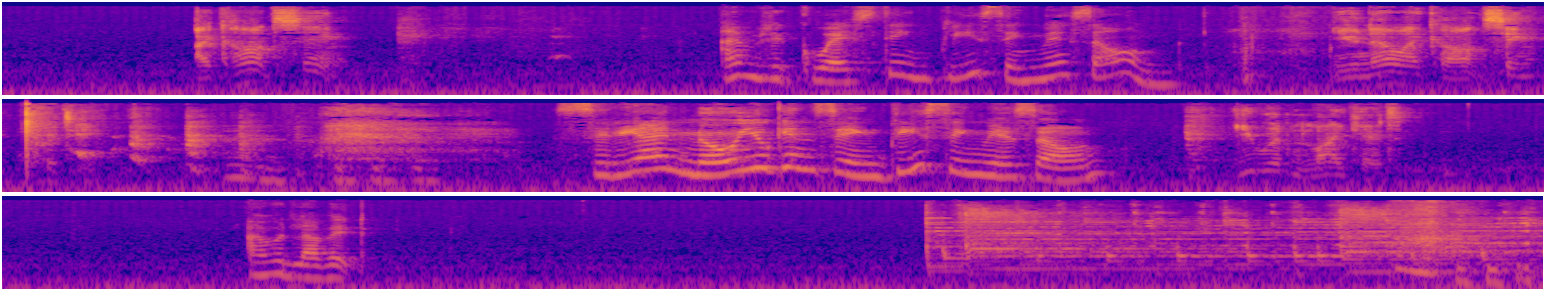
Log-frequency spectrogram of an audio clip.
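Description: A young woman speaks playfully into a phone, close by.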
